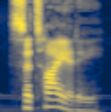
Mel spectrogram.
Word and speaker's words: satiety: I don't know how to pronounce this word. Satiety.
